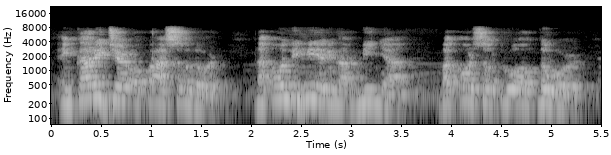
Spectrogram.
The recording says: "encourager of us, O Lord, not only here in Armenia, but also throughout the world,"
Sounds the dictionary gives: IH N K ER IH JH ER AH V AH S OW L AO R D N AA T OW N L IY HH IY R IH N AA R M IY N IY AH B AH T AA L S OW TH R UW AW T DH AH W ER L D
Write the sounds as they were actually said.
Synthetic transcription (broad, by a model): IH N K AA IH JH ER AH P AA S OW L AO R D N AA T OW N L IY HH IY R IH N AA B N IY N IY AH B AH T AA L S OW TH R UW AW T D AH W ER D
